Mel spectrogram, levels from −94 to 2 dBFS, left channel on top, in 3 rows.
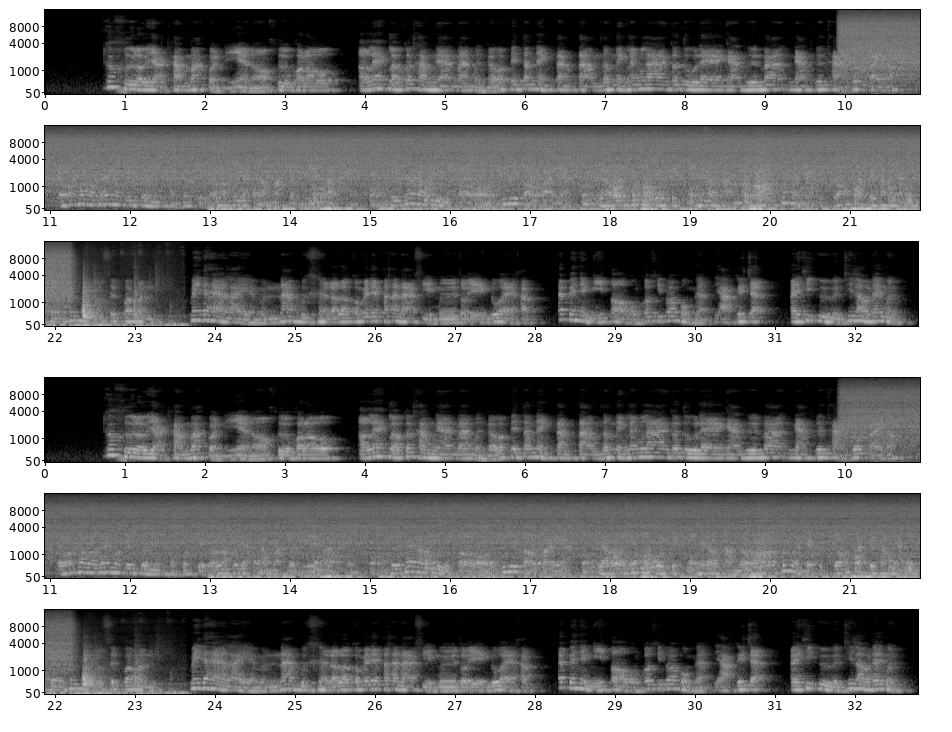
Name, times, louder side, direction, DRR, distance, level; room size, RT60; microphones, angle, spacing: voice 1, 0.7-3.6 3.9-10.6 11.1-14.9 15.2-17.5 17.8-23.3 23.7-27.9 28.3-30.8 31.2-32.5, right 1 dB, 10° left, -8 dB, 1.0 m, -36 dB
sound 1, 9.9-22.2, left 3 dB, 75° left, 0.9 m, -34 dB
sound 2, 13.0-23.6, left 1 dB, 45° left, 0.5 m, -33 dB
5.0 x 2.6 x 2.6 m, 0.41 s
head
